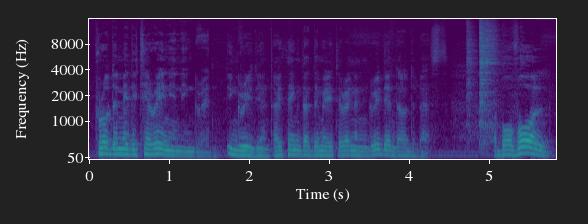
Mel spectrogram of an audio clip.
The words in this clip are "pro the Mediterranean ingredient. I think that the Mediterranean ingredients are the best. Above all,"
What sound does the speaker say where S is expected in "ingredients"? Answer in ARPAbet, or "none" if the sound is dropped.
none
